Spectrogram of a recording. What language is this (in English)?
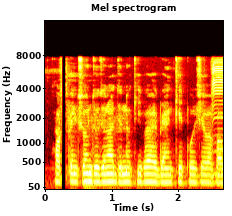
Bangla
